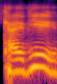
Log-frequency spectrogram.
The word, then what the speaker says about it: CoView: I think I've said it right, CoView, is that correct? – CoView, that's right, as in both seeing something together, co-viewing.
